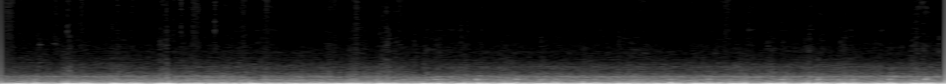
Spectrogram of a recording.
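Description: Steady low road rumble of a car driving, a dense continuous drone that holds at an even loudness throughout with no voices.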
